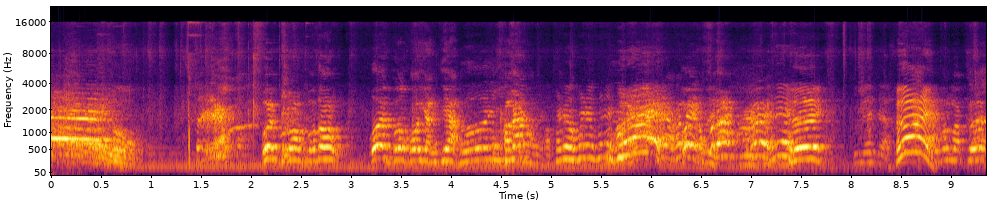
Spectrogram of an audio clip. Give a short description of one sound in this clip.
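Several men talk and shout over one another.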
